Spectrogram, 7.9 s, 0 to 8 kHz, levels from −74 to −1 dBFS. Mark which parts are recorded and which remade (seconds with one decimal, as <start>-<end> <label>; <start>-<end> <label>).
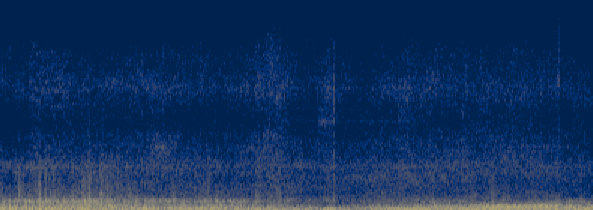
0.0-3.7 recorded; 3.7-5.8 remade; 5.8-7.9 recorded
